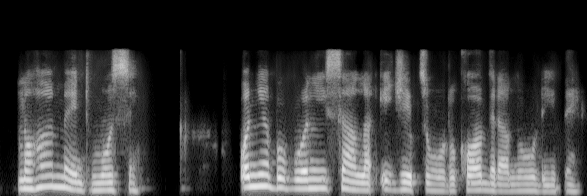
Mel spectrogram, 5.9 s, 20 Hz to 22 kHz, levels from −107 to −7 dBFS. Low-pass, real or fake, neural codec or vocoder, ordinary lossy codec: none; fake; codec, 16 kHz, 2 kbps, X-Codec, HuBERT features, trained on general audio; none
